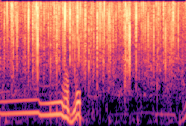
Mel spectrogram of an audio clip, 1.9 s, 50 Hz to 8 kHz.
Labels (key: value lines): label: biophony, cascading saw
recorder: SoundTrap 600 or HydroMoth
